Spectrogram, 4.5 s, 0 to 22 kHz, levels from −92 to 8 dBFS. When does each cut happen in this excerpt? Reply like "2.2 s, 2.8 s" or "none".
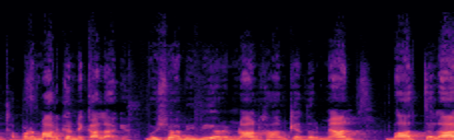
1.3 s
